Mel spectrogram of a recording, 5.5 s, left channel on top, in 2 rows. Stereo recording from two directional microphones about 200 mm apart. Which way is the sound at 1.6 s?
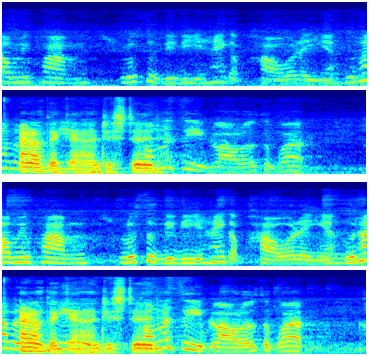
30° right (ahead or behind).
